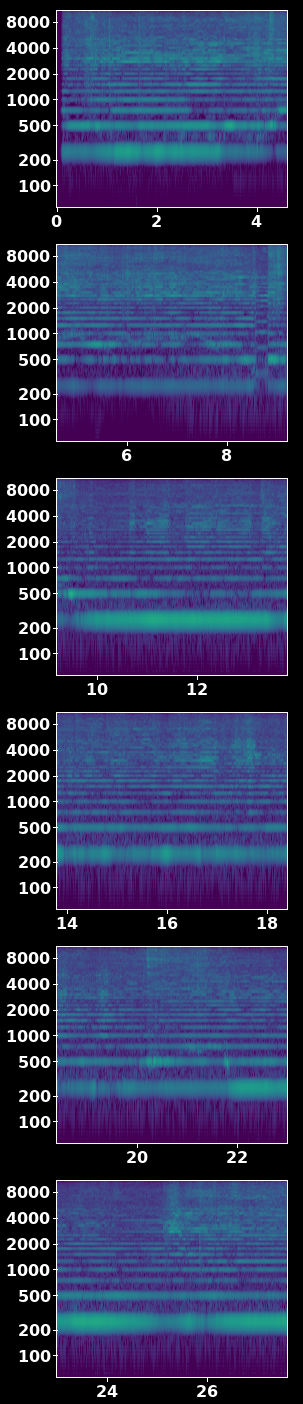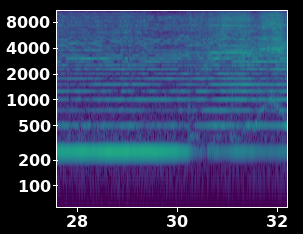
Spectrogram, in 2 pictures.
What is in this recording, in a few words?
electric toothbrush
